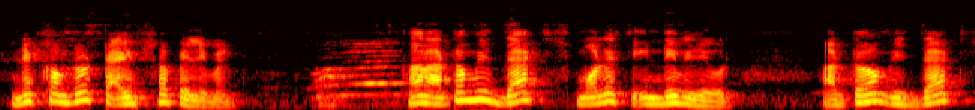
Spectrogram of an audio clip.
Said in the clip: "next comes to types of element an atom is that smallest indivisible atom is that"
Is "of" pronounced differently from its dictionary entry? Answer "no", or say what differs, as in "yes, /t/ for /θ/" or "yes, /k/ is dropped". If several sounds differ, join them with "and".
yes, /p/ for /v/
